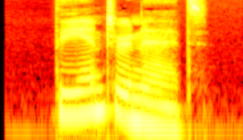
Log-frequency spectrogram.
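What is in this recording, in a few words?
"the internet", English, female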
